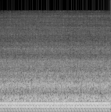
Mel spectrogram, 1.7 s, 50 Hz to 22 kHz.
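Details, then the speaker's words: 5hp Briggs engine on a 2014 Weed Eater push mower deck. The single-cylinder holds a fast, even drone with a steady pitch and no skips; the older engine runs good. "And if it didn't have the older engine on it, even though this older engine runs good, it might be $100 more, but I'm going to list it for 80."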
